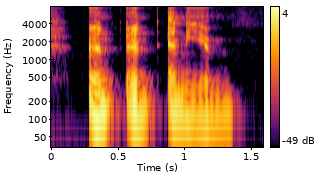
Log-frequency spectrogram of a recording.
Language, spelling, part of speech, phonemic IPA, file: Dutch, ununennium, noun, /ˌʏnʏnˈɛnijʏm/, Nl-ununennium.ogg
- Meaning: ununennium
